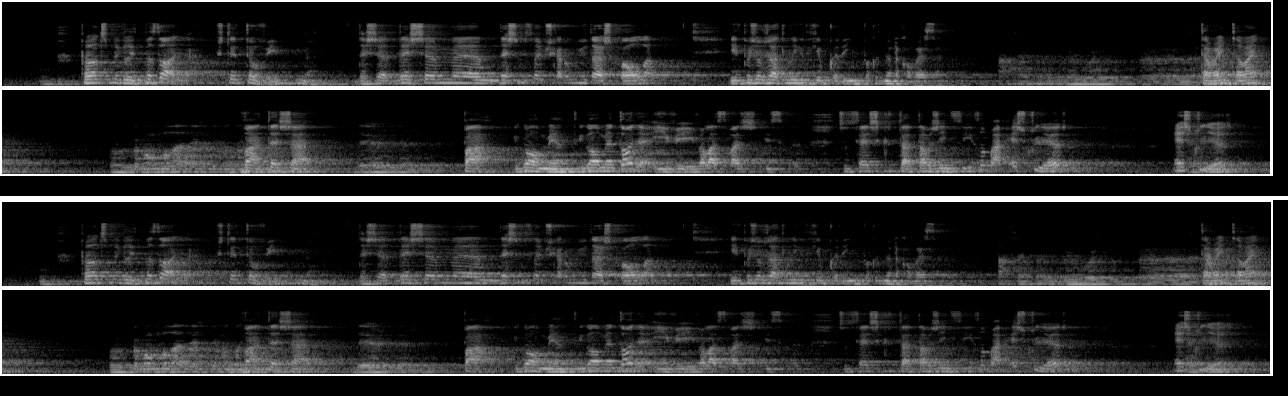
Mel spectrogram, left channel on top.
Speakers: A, on the right (about 50°); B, on the left (about 30°).
A: sim.
B: Prontos, Miguelito, mas olha, gostei de te ouvir, meu. Deixa, deixa-me, deixa-me só ir buscar o miúdo à escola e depois eu já te ligo daqui a um bocadinho para continuar a conversa.
A: Está certo, olha, foi um gosto. Eh,
B: Está
A: até à
B: bem?
A: próxima.
B: Está bem?
A: Foi bom falar deste tema contigo.
B: Vá, até já.
A: Deus, Deus.
B: Pá, igualmente, igualmente. Olha, e, e vai lá se vais. e se- tu disseste que tá, estavas indeciso, pá, é escolher. É escolher.
A: É,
